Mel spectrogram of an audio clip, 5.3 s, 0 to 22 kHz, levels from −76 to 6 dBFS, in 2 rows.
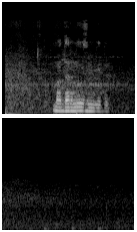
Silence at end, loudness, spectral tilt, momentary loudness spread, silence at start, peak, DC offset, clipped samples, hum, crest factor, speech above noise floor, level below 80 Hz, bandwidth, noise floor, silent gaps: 3.15 s; -23 LUFS; -8 dB/octave; 23 LU; 0.05 s; -8 dBFS; under 0.1%; under 0.1%; none; 20 dB; 37 dB; -54 dBFS; 11.5 kHz; -60 dBFS; none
